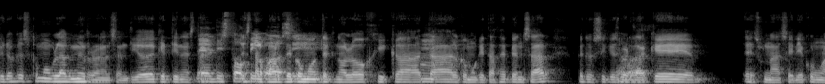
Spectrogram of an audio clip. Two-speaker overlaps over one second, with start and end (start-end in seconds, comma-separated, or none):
1.9-3.4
